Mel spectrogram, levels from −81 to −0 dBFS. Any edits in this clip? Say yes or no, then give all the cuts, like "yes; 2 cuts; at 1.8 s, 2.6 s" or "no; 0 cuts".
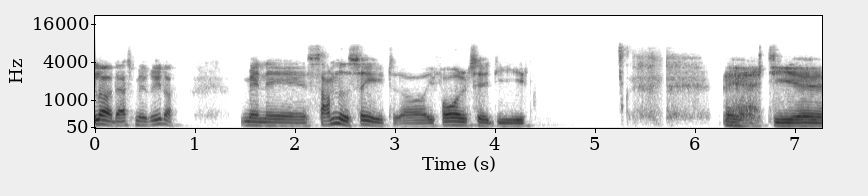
no; 0 cuts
